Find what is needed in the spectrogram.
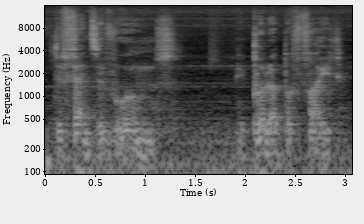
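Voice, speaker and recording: A man puts on a character voice at a fairly slow pace, with loud background noise around him. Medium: video game. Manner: deadpan, dry.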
